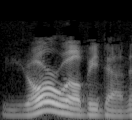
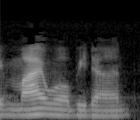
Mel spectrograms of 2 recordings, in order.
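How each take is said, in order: First: Your leaned on with a fall, as the right prayer; stress on your. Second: My said slightly lower and leaning on it as the wrong prayer; stress on My. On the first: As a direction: set against the last take by leaning on the word your. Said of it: "You pray". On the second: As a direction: set against the next take by leaning on the word My. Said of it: "You don't pray". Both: Shown as a demonstration.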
